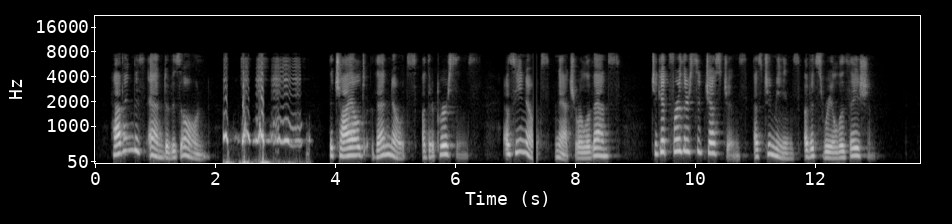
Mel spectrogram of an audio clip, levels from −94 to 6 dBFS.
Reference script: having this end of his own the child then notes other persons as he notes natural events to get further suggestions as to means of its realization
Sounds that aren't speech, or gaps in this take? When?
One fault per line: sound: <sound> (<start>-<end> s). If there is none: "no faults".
sound: bark (2.1-3.7 s)
sound: dropout (7.3-7.4 s)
